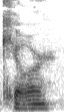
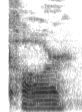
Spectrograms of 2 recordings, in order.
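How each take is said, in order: First: It is said in a County Down accent. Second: It is said in a standard accent. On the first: "To us" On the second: "find very hard to say"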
